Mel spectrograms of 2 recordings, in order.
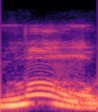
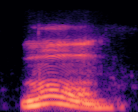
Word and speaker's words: mho: OHM, dibaca dari belakang apa jadinya? Oh, Ya kalau di belakang, dibaca dari belakang, ya kita bacanya namanya menjadi mho gitu ya. Mho, MHO, mho.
